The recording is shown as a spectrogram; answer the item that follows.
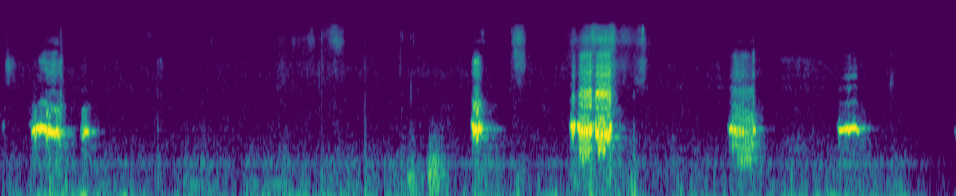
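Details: Calls of a young female cat in heat: brief, strained mewing yowls come at irregular intervals, one louder, harsher cry near the middle, over faint low background rumble.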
